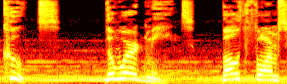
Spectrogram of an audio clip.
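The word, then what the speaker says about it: חוץ: The word that is translated outside is a Hebrew word, chutz, pronounced kutz.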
